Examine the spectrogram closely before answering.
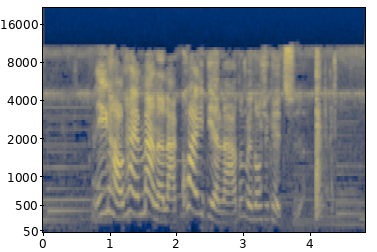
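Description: A young woman complains loudly and impatiently, close by.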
